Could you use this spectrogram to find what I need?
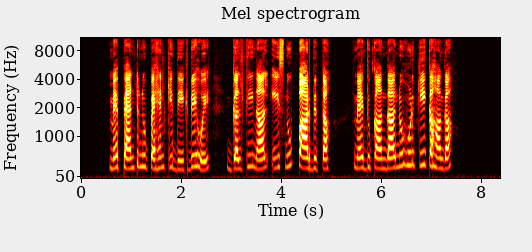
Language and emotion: Punjabi, fearful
